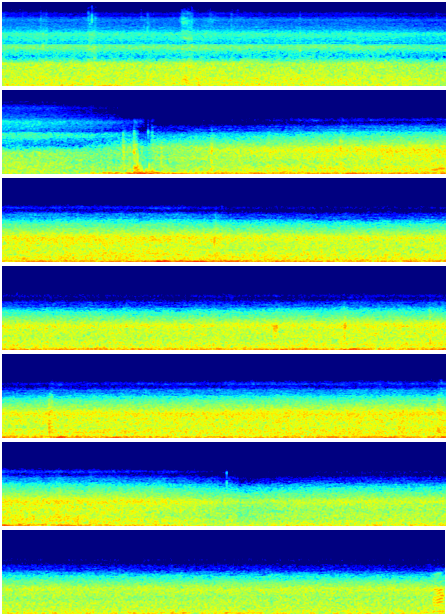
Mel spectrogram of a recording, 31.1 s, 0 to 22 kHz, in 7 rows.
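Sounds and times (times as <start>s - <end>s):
rushing mountain stream: 0.0s - 5.8s
faint clicks: 0.0s - 5.9s.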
